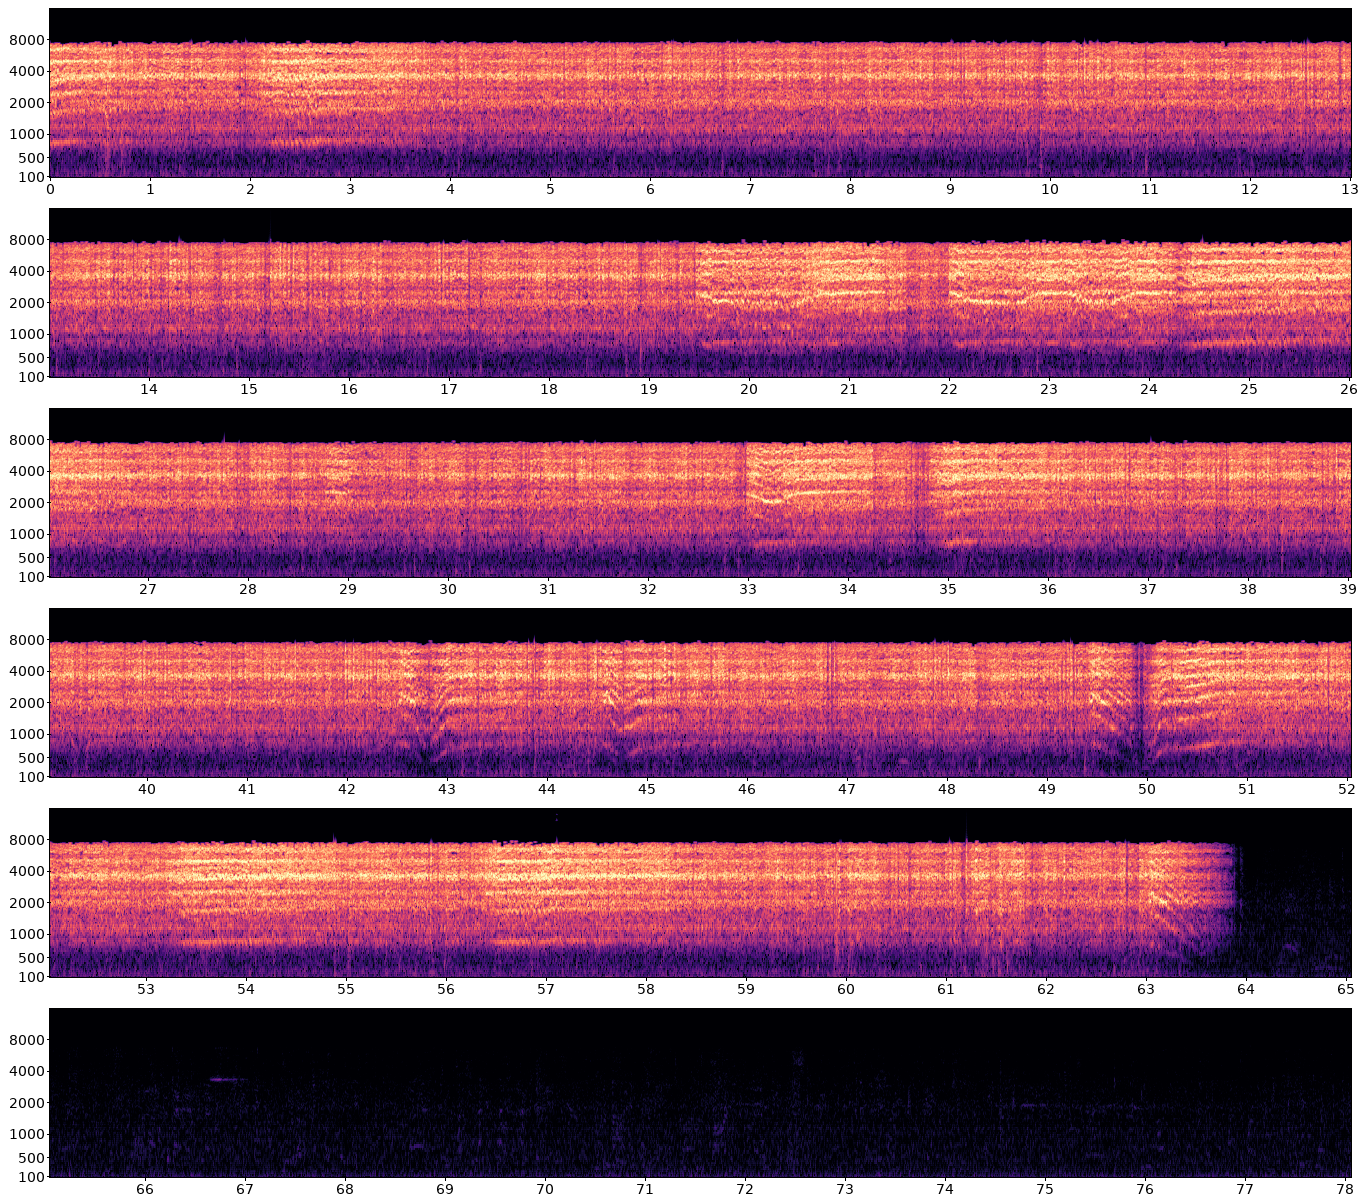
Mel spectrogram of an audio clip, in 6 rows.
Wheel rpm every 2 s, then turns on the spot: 230, 230, 230, 230, 230, 230, 230, 230, 230, 230, 220, 210, 210, 230, 230, 230, 230, 230, 230, 230, 230, 160, 200, 230, 190, 170, 230, 230, 220, 230, 230, 170, 0, 0, 0, 0, 0, 0, 0.
none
